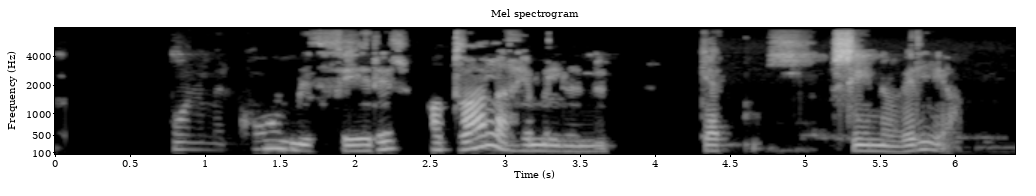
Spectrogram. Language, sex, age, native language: Icelandic, female, 60-69, Icelandic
